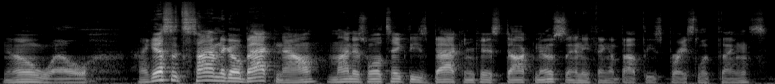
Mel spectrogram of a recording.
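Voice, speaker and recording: A man playing a cocky, excitable young creature scavenger in an animated comic dub, talking to himself and exclaiming freely. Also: lowish voice, a little slow. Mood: let down. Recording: music behind the voice.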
